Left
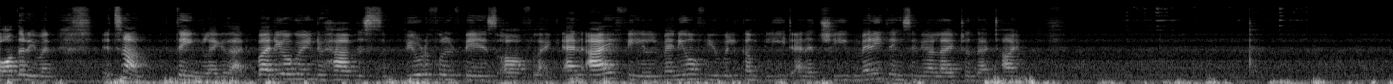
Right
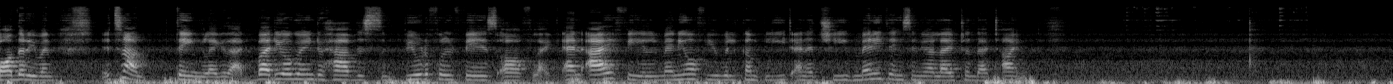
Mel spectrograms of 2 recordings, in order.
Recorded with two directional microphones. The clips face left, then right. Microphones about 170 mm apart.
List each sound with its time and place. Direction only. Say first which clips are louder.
0.0 s a woman's voice: right 5 dB; 50° right (ahead or behind)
